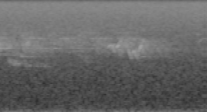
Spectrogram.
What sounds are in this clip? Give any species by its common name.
Wood Thrush, Ovenbird, Red-eyed Vireo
